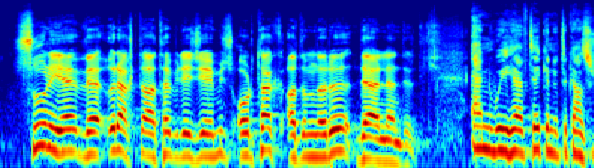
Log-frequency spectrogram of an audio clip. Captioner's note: speaking Turkish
